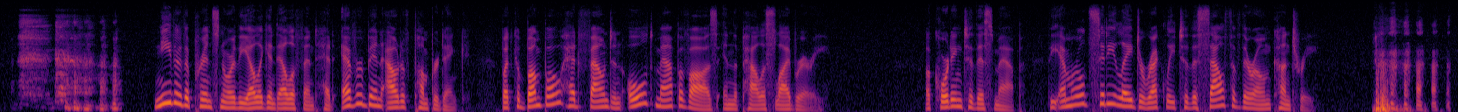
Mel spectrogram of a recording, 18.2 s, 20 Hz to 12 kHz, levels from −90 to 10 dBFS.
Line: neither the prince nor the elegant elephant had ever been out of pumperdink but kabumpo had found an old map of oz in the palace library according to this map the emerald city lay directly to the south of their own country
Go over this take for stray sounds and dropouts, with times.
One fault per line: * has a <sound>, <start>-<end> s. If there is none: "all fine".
* has a laugh, 0.1-1.5 s
* has a laugh, 17.1-18.1 s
